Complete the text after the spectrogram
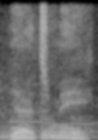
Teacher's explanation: it's actually kind of a very breathy, low register bedroom voice.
